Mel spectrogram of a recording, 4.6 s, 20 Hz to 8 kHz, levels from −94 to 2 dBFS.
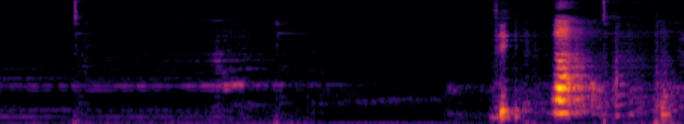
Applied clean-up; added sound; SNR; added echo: neural mask model DeepFilterNet 3.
